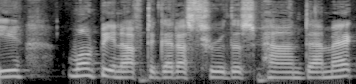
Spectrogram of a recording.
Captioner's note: speaking french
